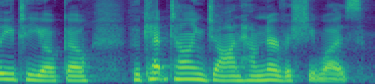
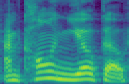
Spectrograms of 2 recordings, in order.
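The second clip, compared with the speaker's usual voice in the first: ordinary talk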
